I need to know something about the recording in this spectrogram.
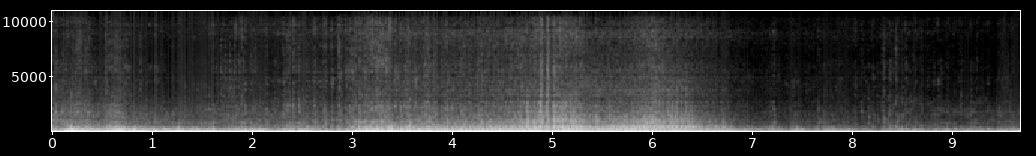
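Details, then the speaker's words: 1968 Ford Fairlane 500 Fastback V8, sat eight years, warming up parked while its no-shift fault awaits a fluid check: deep burble rises on a rev and settles to a steady idle, with no ticking or knocking. Engine sounds healthy. "Engine itself sounds great. I hear zero motor noise, so I'm happy about that."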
